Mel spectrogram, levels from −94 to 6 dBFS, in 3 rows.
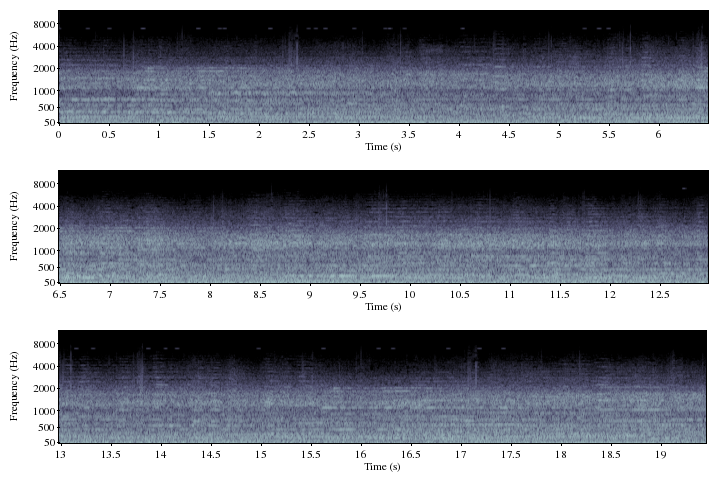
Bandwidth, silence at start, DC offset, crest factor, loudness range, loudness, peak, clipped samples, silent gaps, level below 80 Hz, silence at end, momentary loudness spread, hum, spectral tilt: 7.2 kHz; 0 s; under 0.1%; 16 dB; 3 LU; -29 LUFS; -12 dBFS; under 0.1%; none; -34 dBFS; 0 s; 3 LU; none; -9.5 dB/octave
